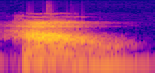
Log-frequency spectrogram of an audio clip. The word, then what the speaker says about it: how: H-O-W. Bacanya how.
